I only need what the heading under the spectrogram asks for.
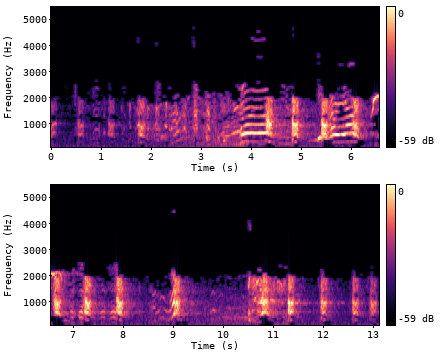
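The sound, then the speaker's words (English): A guard dog held in a watch position over a suspect barks and yips repeatedly in many short, sharp bursts, mixed with whimpering sounds. “Susie's placed the dog in a watch position and told the assailant not to move. If he moves, the dog will instantly attack.”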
